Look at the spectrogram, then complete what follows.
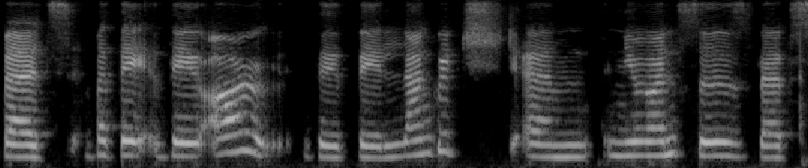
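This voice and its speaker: A woman with a somewhat high voice shares her experience on an online panel. She talks earnestly, pausing and restarting often. The audio is muffled and lo-fi, like a video call. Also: sharp tone. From moved abroad to Ireland. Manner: earnest, reflective, many restarts and ums.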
